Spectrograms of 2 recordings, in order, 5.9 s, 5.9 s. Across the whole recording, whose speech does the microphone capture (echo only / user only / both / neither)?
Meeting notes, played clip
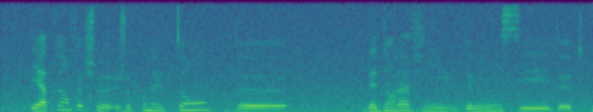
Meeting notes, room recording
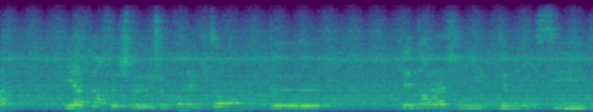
echo only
